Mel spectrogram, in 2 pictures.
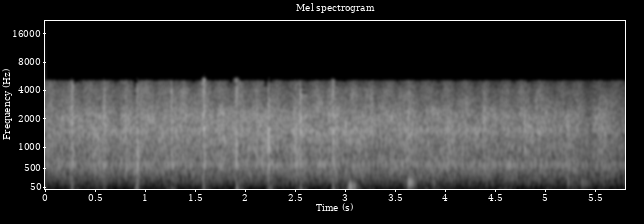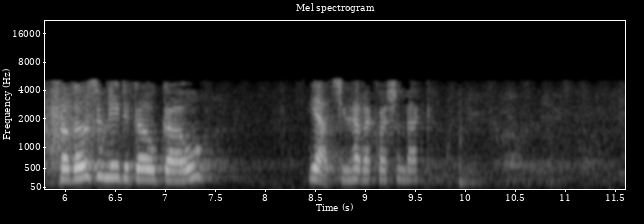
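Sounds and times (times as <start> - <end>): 
audience applause for a panel: 0.0 - 6.4
speech: 6.0 - 7.5, 8.4 - 9.7.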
